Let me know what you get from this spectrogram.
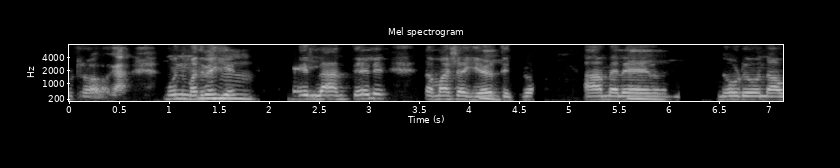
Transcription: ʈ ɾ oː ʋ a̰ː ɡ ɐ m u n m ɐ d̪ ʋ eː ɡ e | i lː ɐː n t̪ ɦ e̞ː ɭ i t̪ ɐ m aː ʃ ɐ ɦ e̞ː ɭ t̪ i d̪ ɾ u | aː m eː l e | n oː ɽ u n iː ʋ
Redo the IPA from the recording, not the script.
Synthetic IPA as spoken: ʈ ɾ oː ʋ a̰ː ɡ ɐ m u n m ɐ d̪ ʋ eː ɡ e | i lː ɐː n t̪ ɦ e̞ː ɭ i t̪ ɐ m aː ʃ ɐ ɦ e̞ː ɭ t̪ i d̪ ɾ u | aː m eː l e | n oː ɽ u n aː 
